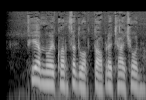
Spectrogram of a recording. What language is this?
Thai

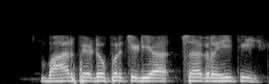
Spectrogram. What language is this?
Hindi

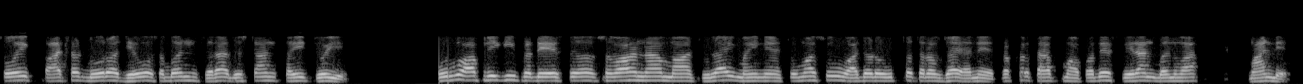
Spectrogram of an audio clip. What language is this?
Gujarati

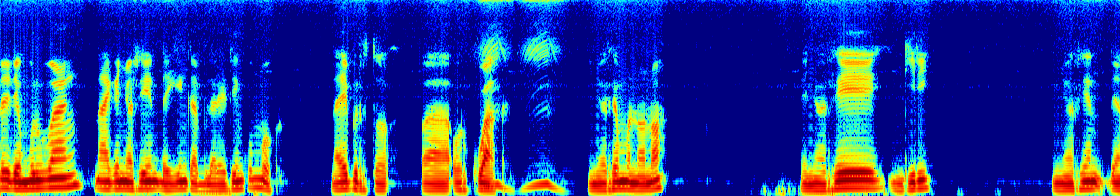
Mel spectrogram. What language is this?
Masai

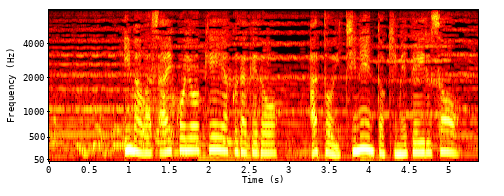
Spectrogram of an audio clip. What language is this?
Japanese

